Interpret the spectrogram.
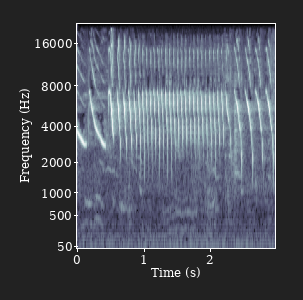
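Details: Gloster canary delivering a falling whistle and an upslurred note, then a long, fast rattling trill lasting about a second and a half, finishing with separate sharply downslurred chips.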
